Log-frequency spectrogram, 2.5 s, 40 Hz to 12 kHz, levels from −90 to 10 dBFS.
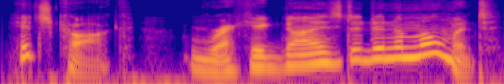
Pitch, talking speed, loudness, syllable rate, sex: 165 Hz, 145 wpm, -16 LUFS, 5.1 syllables/s, male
